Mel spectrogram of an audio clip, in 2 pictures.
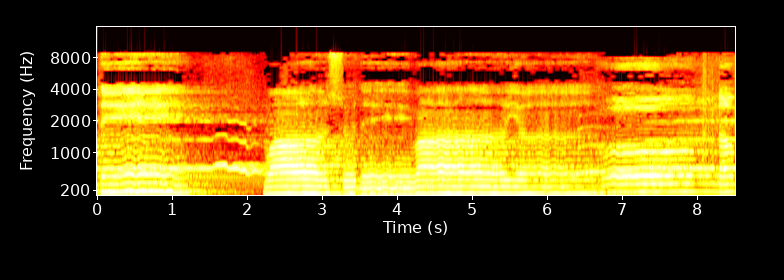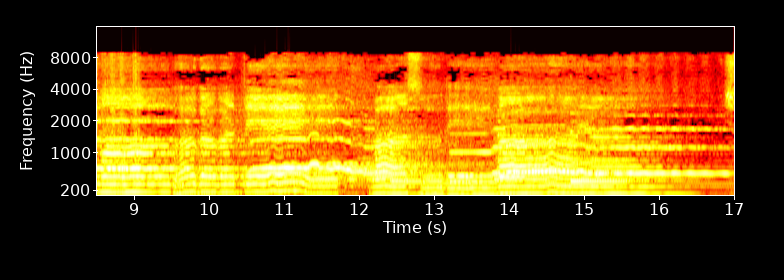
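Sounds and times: man chanting in long held notes: 0.0 - 17.0.

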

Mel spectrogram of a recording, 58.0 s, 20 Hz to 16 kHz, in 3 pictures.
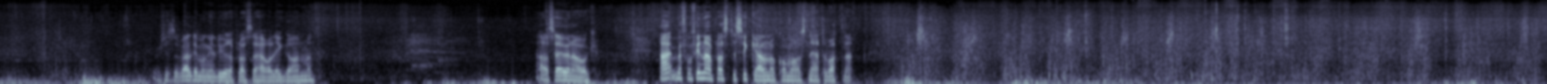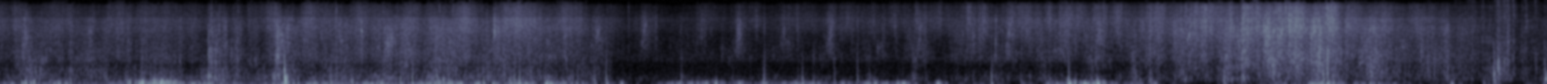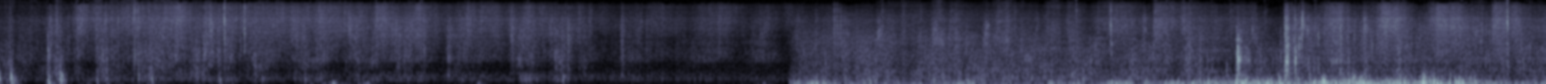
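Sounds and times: wind buffeting microphone: 0.0 - 2.0, 51.8 - 58.0
footsteps through grass and stones: 0.1 - 1.8, 7.7 - 58.0.

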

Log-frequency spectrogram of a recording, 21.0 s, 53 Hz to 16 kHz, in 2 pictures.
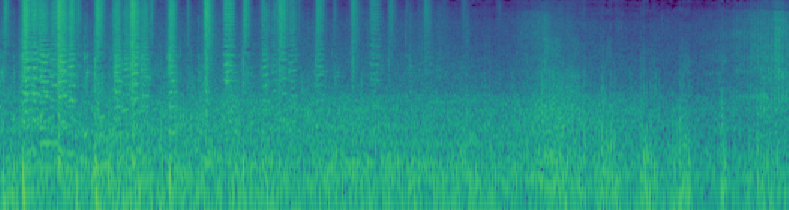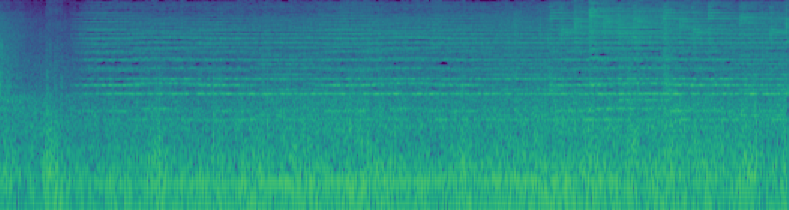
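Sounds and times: background music with steady beat: 0.0 - 6.9, 11.6 - 21.0
road and engine noise in vehicle: 0.0 - 21.0.

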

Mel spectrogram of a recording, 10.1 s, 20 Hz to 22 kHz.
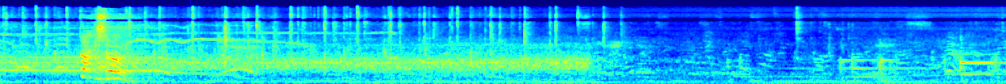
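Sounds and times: crowd shouts: 0.0 - 5.4
warbling whistle: 1.3 - 4.5.

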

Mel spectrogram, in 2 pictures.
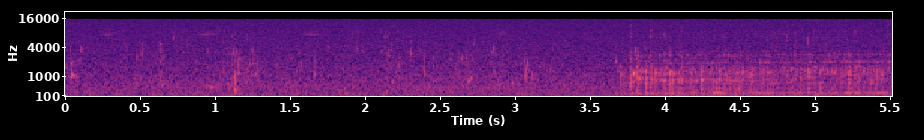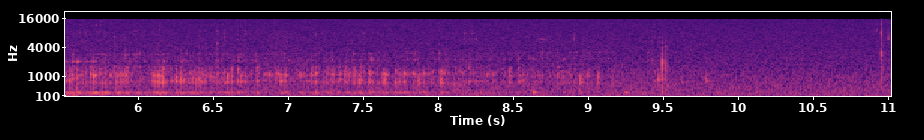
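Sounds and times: person gulping: 3.7 - 9.2.

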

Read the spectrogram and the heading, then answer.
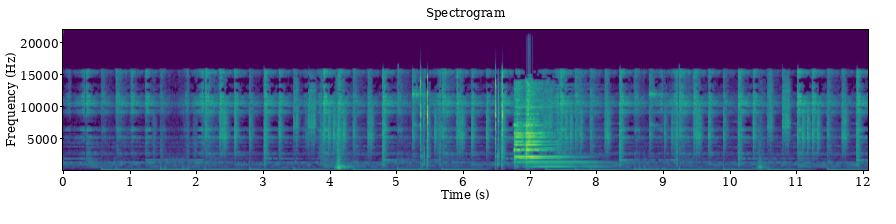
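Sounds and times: bright bell ding: 6.5 - 8.4.

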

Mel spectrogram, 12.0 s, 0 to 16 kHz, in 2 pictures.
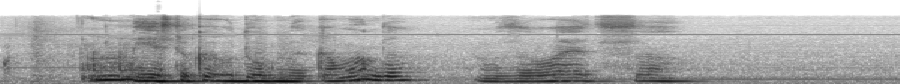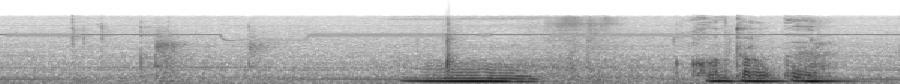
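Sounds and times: faint high-pitched whine: 0.0 - 12.0
low steady hum: 0.0 - 12.0
faint irregular clicks: 6.4 - 7.8.

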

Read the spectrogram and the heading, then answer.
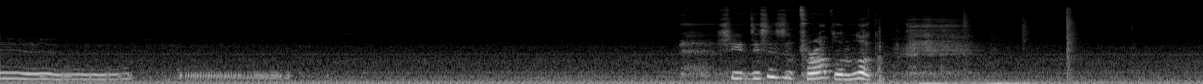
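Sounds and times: woman humming: 0.0 - 3.0
low background hum: 0.0 - 12.0.

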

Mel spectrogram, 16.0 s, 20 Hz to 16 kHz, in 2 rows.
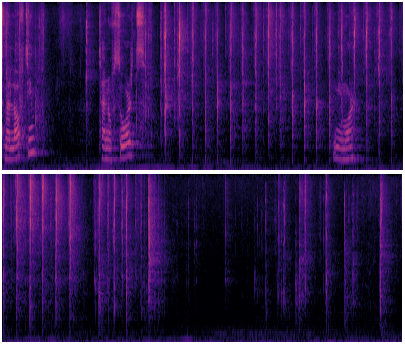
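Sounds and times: cards shuffled by hand: 2.7 - 15.9.

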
